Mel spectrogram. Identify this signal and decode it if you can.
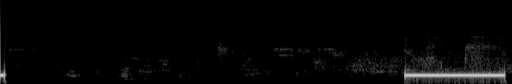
Ringback tone (Europe, 425 Hz).
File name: out- -2017- - - .29778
